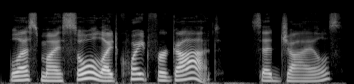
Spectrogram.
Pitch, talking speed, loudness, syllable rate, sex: 195 Hz, 135 wpm, -17 LUFS, 3.8 syllables/s, female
